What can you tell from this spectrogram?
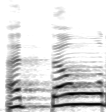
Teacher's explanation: karena ada wau sukun didahului harakat fathah maka dibacanya lembut attaur huruf ro dibunyikan secara tafkhim karena berharakat di atas maka · Huruf ra dibunyikan secara tafkhim karena berharokat di atas, maka ra tebal. Kemudian pada ra juga ada madnya yaitu mad tabi'i muqaddar. · Kemudian hukum alif lamnya adalah alif lam syamsiyah karena alif lam menghadapi huruf syamsiyah yaitu huruf ta, maka alif lam tidak kita baca. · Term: harfulin, ro tebal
